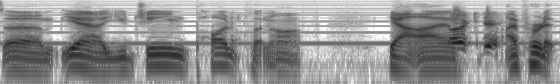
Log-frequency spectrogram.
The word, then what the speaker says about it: Eugene Podkletnov: though he and I have been in contact, Gene Putklinoff. I just want Oh, to make sure I yeah. got that correct, right? Yeah, well, there are 4 or 5 pronunciations. Yeah, Eugene Podkletnov.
